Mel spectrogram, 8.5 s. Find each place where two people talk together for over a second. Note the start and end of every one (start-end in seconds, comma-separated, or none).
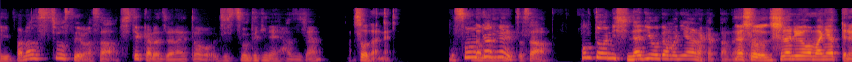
none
